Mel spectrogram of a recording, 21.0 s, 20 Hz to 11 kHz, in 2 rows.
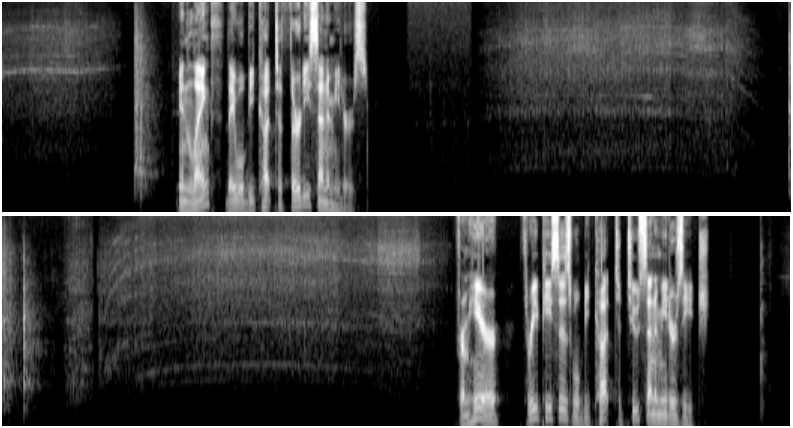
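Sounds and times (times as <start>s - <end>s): power saw motor whine: 0.0s - 1.6s, 11.4s - 16.5s
saw cutting wood: 0.0s - 2.1s, 6.3s - 16.6s.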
